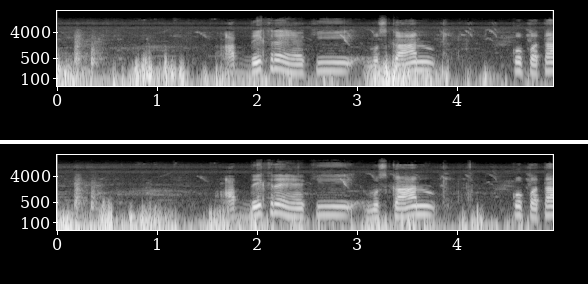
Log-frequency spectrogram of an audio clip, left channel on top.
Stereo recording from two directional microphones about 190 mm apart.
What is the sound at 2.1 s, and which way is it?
Speech, 15° right (ahead or behind).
